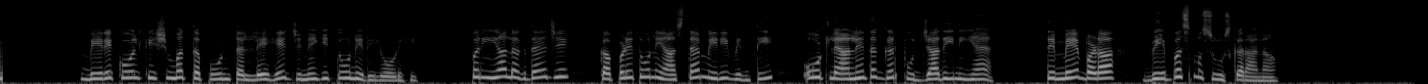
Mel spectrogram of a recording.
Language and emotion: Dogri, sad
